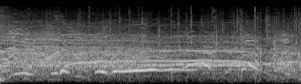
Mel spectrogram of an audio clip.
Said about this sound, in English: Why are you applauding that? What are you saying?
